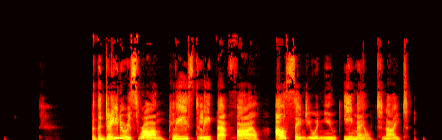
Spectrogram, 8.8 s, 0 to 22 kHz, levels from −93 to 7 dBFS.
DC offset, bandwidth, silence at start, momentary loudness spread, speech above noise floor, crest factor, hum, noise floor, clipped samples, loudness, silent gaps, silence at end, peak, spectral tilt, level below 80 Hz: under 0.1%; 16.5 kHz; 1.85 s; 13 LU; over 73 dB; 18 dB; none; under -90 dBFS; under 0.1%; -17 LUFS; none; 0.7 s; 0 dBFS; -2.5 dB/octave; -68 dBFS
